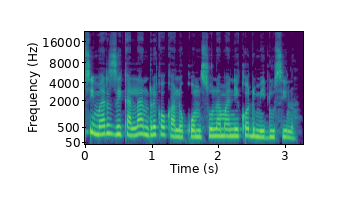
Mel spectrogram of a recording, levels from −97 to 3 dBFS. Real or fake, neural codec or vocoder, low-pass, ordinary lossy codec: real; none; none; none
